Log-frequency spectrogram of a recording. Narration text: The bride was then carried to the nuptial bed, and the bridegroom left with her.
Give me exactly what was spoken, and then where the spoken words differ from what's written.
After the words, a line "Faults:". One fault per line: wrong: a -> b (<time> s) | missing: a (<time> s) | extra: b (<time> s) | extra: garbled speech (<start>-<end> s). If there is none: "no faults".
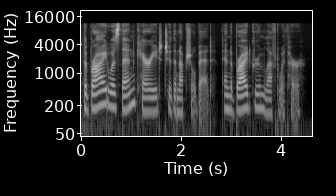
The bride was then carried to the nuptial bed, and the bridegroom left with her.
Faults:
no faults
